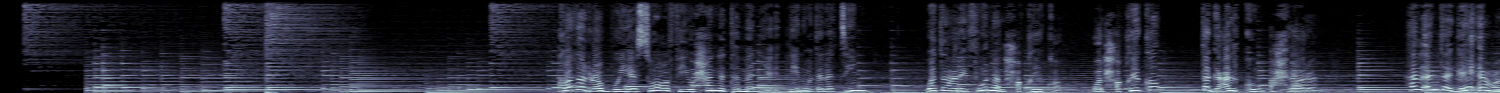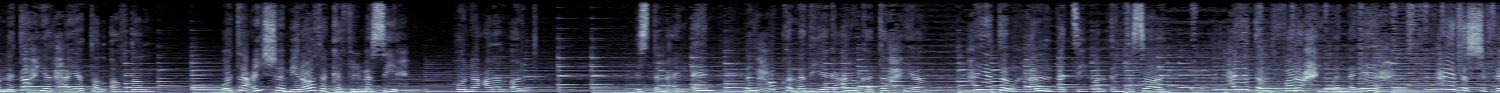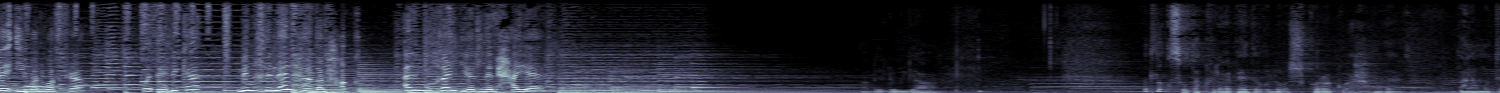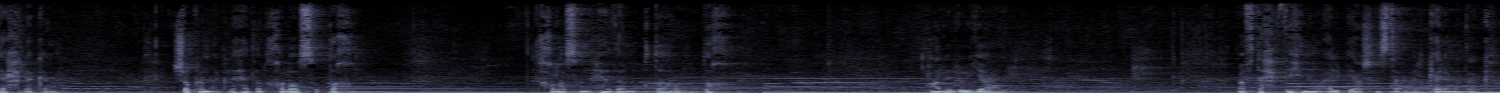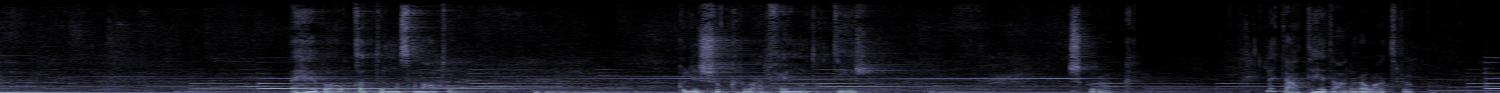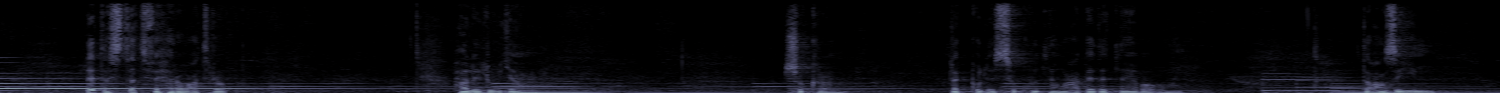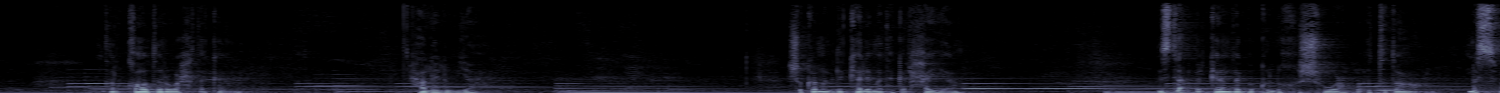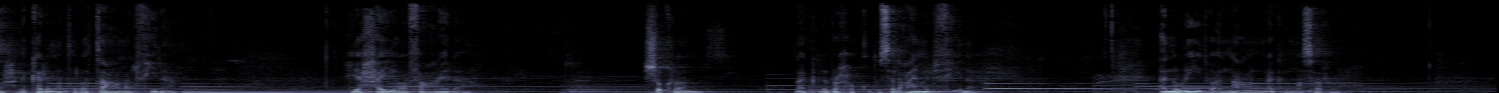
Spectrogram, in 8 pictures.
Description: اجتماع الثلاثاء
